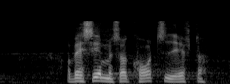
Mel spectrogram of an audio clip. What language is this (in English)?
Danish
